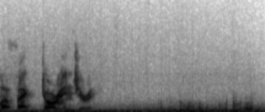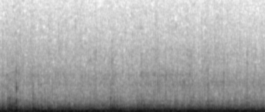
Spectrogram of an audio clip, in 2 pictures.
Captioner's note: explosion thundering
